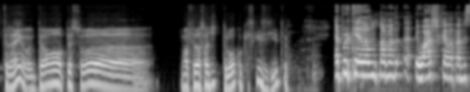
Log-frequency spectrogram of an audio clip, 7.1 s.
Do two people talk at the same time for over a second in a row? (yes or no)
no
